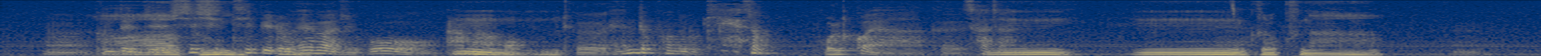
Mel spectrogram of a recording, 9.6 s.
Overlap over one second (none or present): present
